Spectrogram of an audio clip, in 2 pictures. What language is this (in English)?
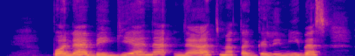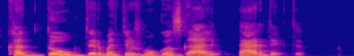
Lithuanian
